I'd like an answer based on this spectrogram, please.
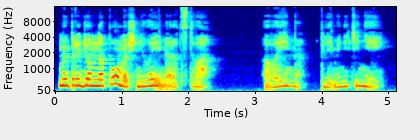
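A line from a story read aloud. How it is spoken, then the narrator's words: Soft reply. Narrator (Russian): мягко ответил он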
